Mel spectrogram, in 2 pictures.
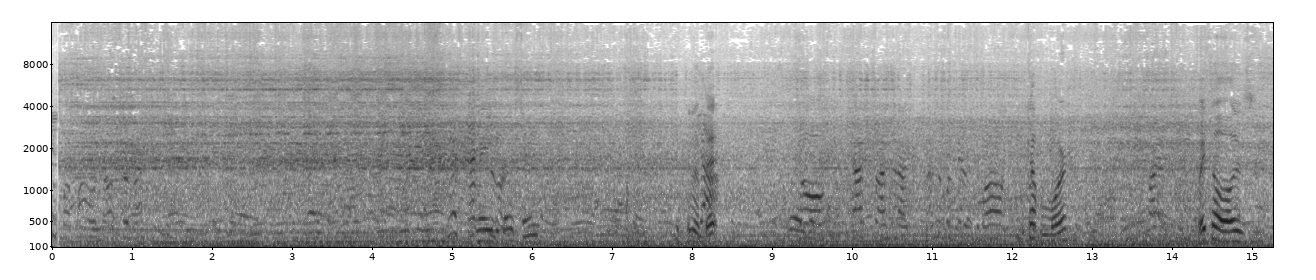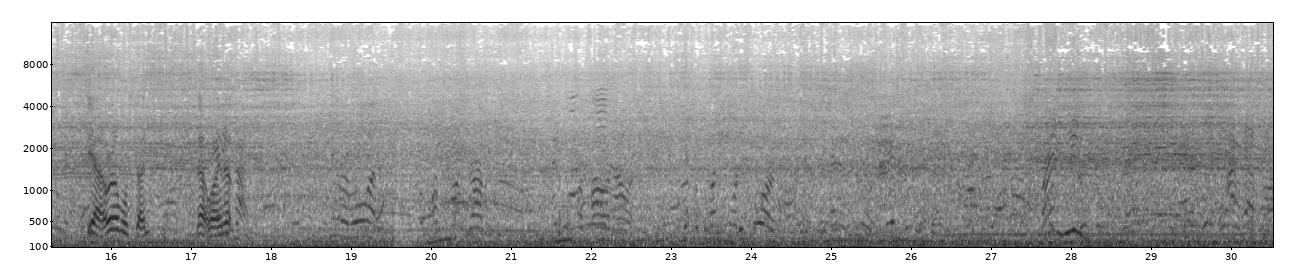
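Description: Vintage snowmobile engines running steadily at the starting line, with people talking close by, mostly in the middle of the stretch.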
